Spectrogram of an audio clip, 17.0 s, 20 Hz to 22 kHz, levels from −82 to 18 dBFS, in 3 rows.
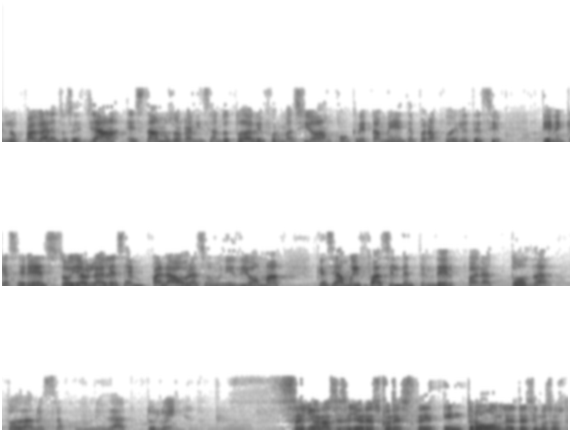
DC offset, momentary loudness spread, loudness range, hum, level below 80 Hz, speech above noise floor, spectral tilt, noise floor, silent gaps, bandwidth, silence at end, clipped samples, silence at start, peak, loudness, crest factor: under 0.1%; 11 LU; 6 LU; none; -68 dBFS; 23 dB; -2.5 dB/octave; -43 dBFS; none; 8.8 kHz; 0 s; under 0.1%; 0 s; -2 dBFS; -18 LUFS; 18 dB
